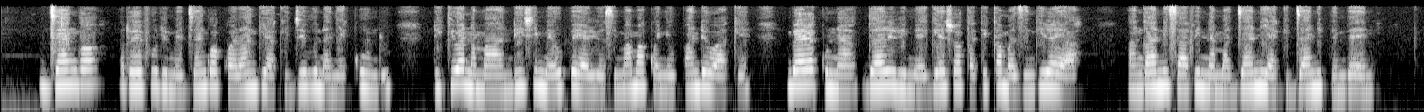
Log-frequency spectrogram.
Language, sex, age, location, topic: Swahili, female, 18-24, Nairobi, finance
